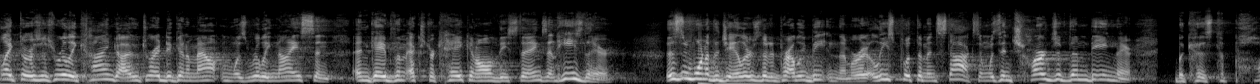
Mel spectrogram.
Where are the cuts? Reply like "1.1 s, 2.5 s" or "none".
11.6 s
